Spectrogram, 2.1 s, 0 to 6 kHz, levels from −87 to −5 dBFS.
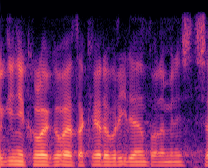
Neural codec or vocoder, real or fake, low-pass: vocoder, 24 kHz, 100 mel bands, Vocos; fake; 5.4 kHz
